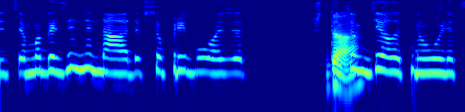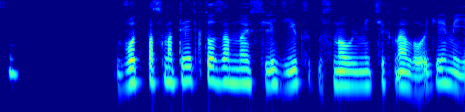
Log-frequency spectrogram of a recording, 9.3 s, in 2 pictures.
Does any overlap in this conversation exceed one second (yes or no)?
no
